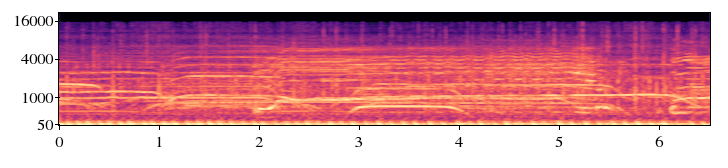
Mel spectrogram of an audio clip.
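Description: Live rock band playing: a singer holds long, sliding notes over continuous drums and bass.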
